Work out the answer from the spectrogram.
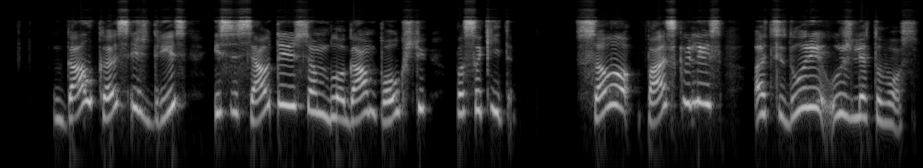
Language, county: Lithuanian, Vilnius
